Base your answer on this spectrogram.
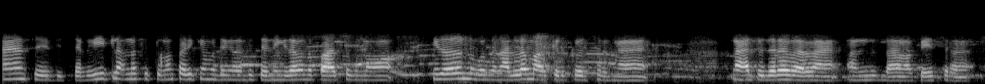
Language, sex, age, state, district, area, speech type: Tamil, female, 18-30, Tamil Nadu, Thanjavur, urban, conversation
